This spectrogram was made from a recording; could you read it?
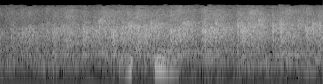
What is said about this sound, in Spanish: Mire cómo aplaude la señora, sí.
